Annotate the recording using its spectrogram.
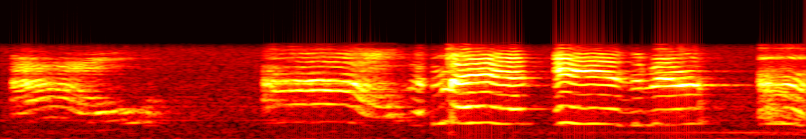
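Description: A high-pitched girl's voice singing in short phrases with pitch slides, after a brief gap about a second in, played through a television's speaker.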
